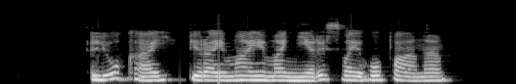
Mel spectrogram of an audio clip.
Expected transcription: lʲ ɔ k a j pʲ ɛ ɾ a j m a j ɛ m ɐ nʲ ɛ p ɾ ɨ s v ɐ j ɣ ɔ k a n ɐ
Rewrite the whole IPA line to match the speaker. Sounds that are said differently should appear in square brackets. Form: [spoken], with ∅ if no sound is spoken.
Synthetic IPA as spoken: lʲ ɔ k a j pʲ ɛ ɾ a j m a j ɛ m [a] nʲ ɛ [∅] ɾ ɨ s v [a] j ɣ ɔ [p] a n ɐ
